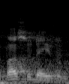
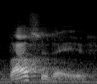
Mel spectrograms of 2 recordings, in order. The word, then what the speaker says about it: Vasudeva: the andaka dynasty so you actually see the vasudevan devaki came from the same dynasty the under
